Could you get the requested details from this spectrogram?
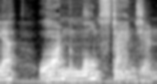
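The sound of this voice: Growling in a put-on character voice, a man speaks slowly-ish at a fairly low pitch.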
